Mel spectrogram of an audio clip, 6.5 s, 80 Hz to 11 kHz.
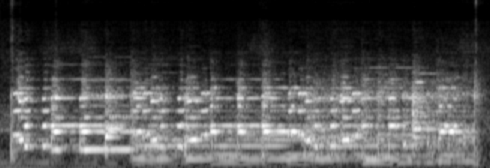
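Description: Background music tune number 3 from the Ranger RCI-63FFC1 CB radio's built-in sound board: a simple electronic melody of steady held notes over a sustained lower note, played through the radio.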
